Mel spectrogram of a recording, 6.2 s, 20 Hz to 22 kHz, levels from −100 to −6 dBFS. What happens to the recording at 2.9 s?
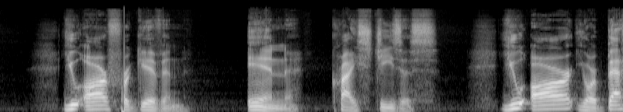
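Nothing goes wrong at 2.9 s; the audio passes through that moment intact, with no dropout, click or other fault.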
